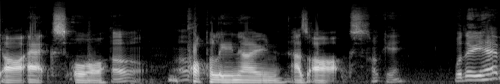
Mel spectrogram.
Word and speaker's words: ARX: ox or a rx or properly known as arks okay well there you have it guys that's that's how you pronounce arts that's all I wanted to ask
